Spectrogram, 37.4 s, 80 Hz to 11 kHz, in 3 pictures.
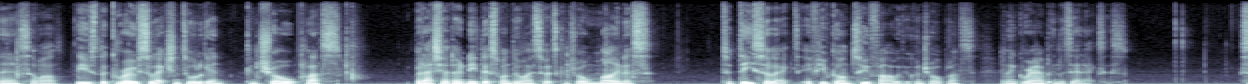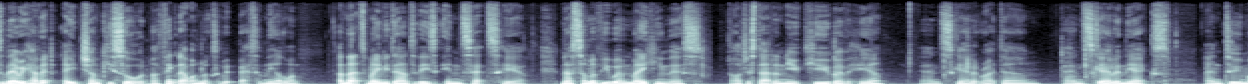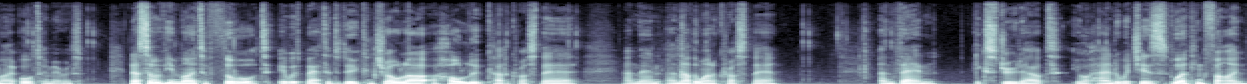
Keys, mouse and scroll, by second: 0.3-0.7 scroll up 2, 0.7-2.9 middle drag, 2.9 KP_Add, 3.4 KP_Add, 3.9-5.7 middle drag, 5.9 KP_Subtract, 7.5-10.0 middle drag, 10.0 g, 12.0-15.0 middle drag, 15.6 scroll up 3, 15.8-17.8 middle drag, 19.5 Tab, 20.6 shift+a, 21.4 g, 21.9 s, 22.9 scroll up 2, 23.1 s, 24.3 Tab, 24.7 click, 25.2 click, 25.8 click, 26.0-28.5 middle drag, 28.5 ctrl+r, 31.6 ctrl+r, 33.5 3, 33.7 click, 34.7 e, 36.4-37.4 middle drag.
